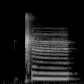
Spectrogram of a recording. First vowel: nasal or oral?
oral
